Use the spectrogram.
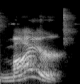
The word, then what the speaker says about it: Mire: like, oh my God, it's not Maya, it's Meyer. Holy shit. You know, I figured you're calling him the Maya. Why don't you relate him to the Maya that were actually on the planet? It's because it's the Meyer. Like mired in mud.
